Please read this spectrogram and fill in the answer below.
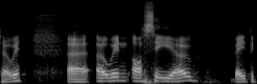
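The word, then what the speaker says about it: Eoghan: And Owen, it's a strange spelling of Owen, it's actually pronounced Owen.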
